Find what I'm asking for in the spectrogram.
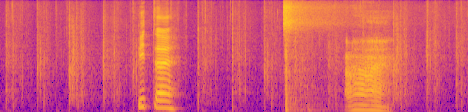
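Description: Footsteps in the horror video game Toward the Light tap faintly and steadily in the background while someone speaks briefly and lets out an exclamation, with a harsh burst of noise in the middle.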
